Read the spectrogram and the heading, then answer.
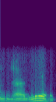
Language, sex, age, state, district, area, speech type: Telugu, male, 45-60, Andhra Pradesh, Eluru, urban, conversation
